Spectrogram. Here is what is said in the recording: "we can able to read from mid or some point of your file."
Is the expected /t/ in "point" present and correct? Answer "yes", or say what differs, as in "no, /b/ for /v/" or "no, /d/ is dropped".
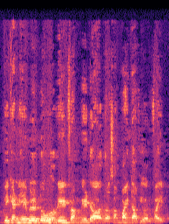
yes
